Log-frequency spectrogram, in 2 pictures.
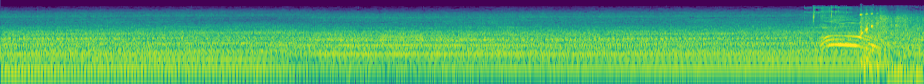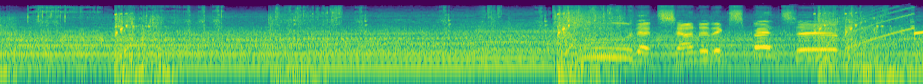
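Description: A small motor engine hums steadily.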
